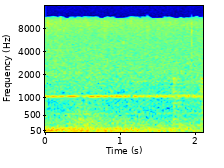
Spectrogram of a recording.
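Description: Heavy rain falling steadily, with a deep rumble of thunder that slowly fades. A thin steady high tone runs underneath.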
